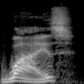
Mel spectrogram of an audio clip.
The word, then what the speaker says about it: WSE: engine or wse although they want you to pronounce that wise for the purposes of future marketing wise is 57 times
